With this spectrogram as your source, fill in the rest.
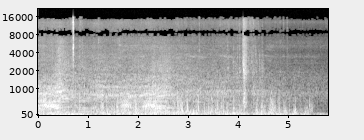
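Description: A C7 Corvette's V8 roars loudly as it revs and accelerates on the road, heard close from inside with a deep rumbling drone and brief sharp pops, easing off near the end.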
